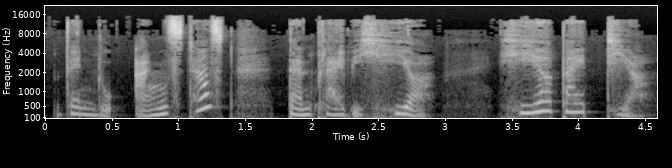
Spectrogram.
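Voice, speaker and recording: A woman voicing a small, timid purple creature of fear in a bedtime story, in whispered role-play, talking hesitantly and softly. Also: on the high side, sing-song, slow, husky, dry recording, studio quality, heavily acted. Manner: hesitant, soft.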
